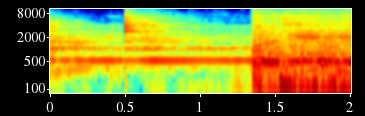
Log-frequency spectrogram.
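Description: A metal temple bell is struck once about half a second in and rings on. About a second later, loud music cuts in abruptly.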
